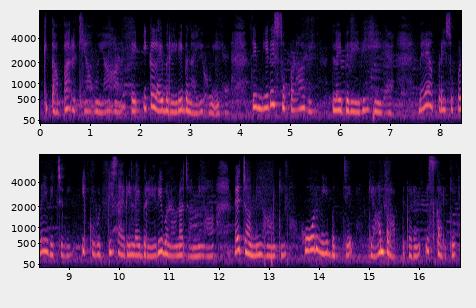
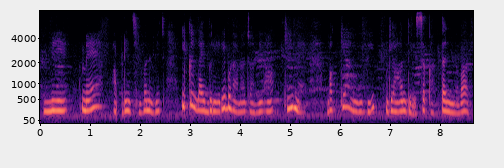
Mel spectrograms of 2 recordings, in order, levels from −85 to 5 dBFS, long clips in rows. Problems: background sounds at intervals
